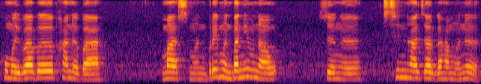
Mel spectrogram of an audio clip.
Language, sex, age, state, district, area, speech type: Bodo, female, 60+, Assam, Kokrajhar, rural, spontaneous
